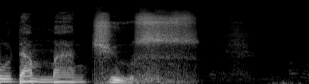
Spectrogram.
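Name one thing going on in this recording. A man preaches loudly and with animation through a microphone.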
